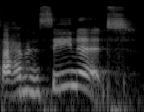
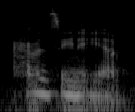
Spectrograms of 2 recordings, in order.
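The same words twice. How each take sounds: First: Said in the usual way. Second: Breathy whispered repeat, much softer. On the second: Real, not acted. Streamer answering chat about Wentworth, whispered. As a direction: drop to a hushed whisper, as if sharing a secret.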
